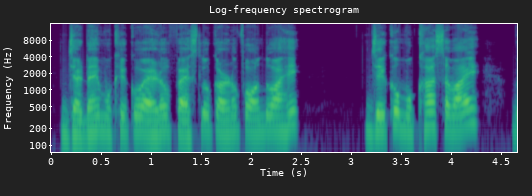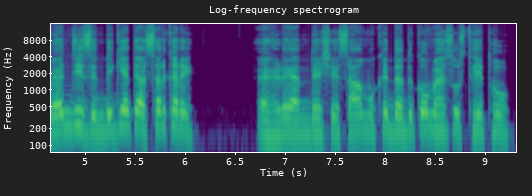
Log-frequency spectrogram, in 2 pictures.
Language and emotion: Sindhi, fearful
